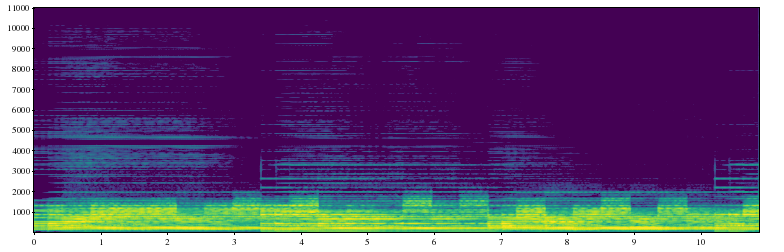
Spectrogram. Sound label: Bpm141 Logos Pad Loop Dm, Dubstep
